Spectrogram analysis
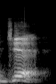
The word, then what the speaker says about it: GIF: be we're gonna go it is JF is not GIF I will fight anyone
